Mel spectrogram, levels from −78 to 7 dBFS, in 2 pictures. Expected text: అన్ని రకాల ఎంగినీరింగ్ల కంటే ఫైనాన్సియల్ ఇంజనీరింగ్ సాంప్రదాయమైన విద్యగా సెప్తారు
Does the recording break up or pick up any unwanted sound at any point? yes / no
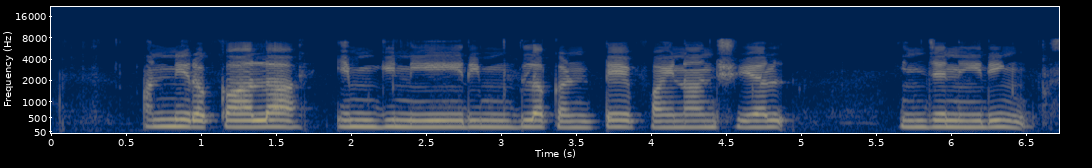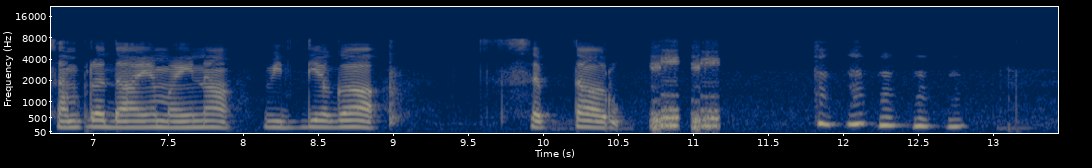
yes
